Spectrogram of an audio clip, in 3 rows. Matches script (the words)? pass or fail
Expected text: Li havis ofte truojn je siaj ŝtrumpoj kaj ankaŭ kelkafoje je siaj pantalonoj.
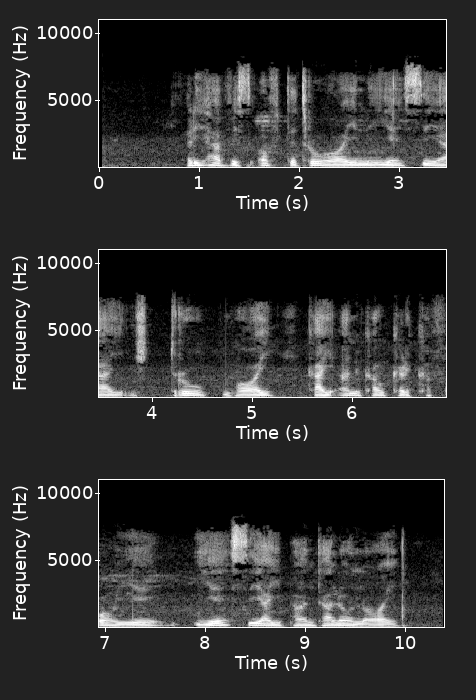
pass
